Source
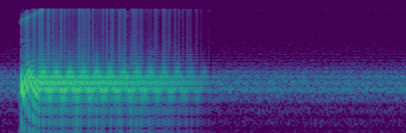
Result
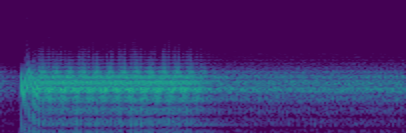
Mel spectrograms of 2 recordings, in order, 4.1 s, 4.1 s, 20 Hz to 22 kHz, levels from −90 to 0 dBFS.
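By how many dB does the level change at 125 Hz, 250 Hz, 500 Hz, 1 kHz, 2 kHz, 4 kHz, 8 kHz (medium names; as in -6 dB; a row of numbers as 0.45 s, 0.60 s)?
no reading, -4.5 dB, -6.5 dB, -8.5 dB, -10.0 dB, -14.0 dB, under -30 dB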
